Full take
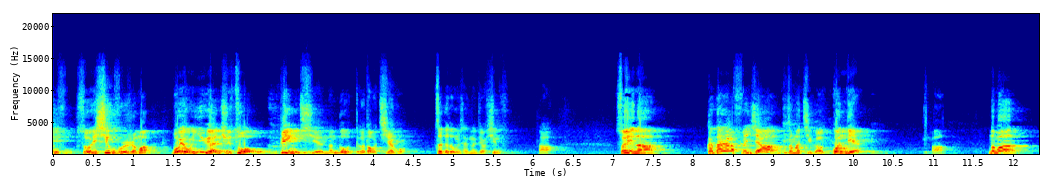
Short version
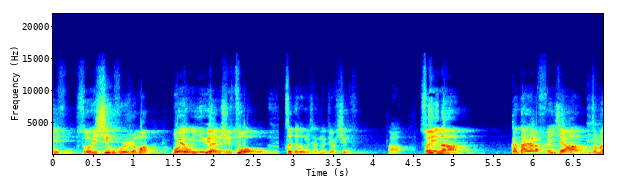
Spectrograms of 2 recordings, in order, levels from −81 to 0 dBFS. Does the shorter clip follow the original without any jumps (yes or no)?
no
